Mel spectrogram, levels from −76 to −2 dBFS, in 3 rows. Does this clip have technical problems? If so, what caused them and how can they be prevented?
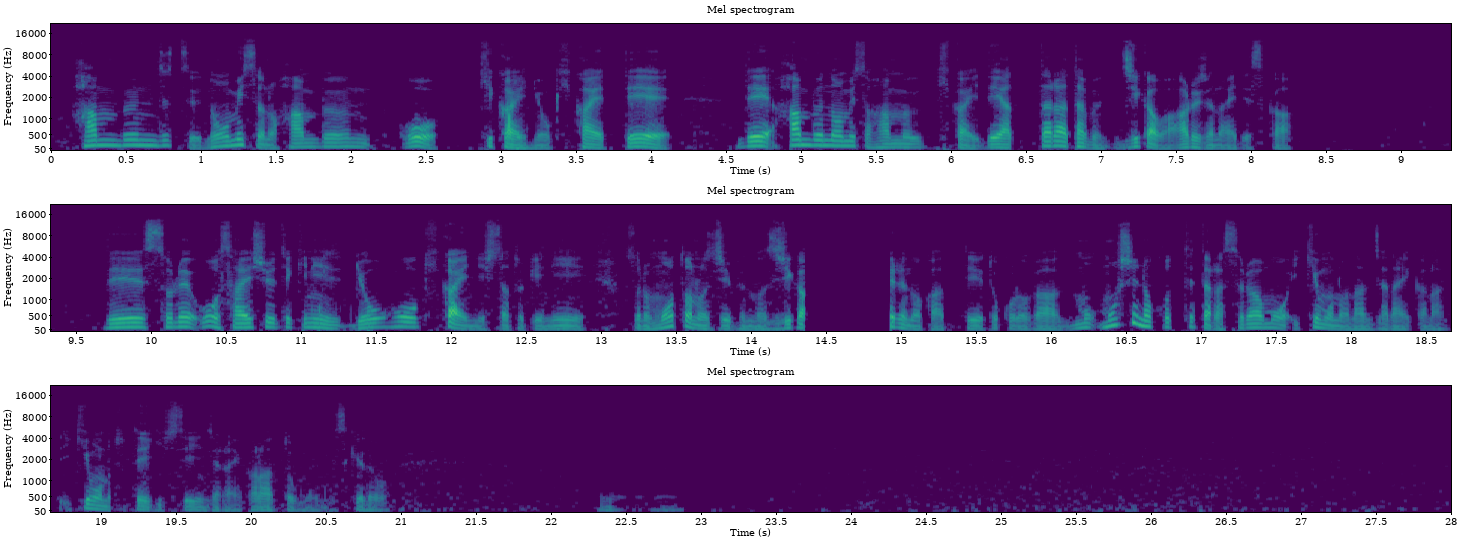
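Yes. Overdone noise removal runs through the whole clip. The background drops and breaks up into twinkling specks. Use gentler reduction settings and check the result by ear.

The speech is dull throughout, with a gurgling, granular edge. Upper bands seem to flicker on and off. This is likely MP2 compression at a low rate, which fits an 80 kbps stream. A higher bitrate or a more efficient codec would prevent it.

DAB burbling appears at 2.98 to 3.17 s, 11.07 to 11.47 s, 16.89 to 16.95 s and 20.33 to 20.76 s. Short blips of noise appear in single frequency bands. A small share of bit errors got past error correction into the audio data. Better reception or a stronger antenna would prevent it.

An audio dropout to silence runs from 14.35 to 14.93 s, about 0.58 s. The sound cuts to total silence with no room tone. Whatever was said there is lost. The likely cause is a lost input or link while recording continued. 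Secure connections and monitor the input level.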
